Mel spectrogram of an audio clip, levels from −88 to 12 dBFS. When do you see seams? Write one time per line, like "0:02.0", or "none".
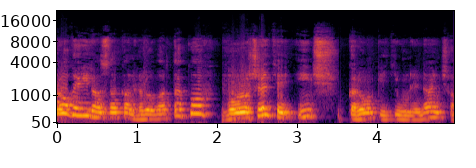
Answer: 0:02.0
0:03.4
